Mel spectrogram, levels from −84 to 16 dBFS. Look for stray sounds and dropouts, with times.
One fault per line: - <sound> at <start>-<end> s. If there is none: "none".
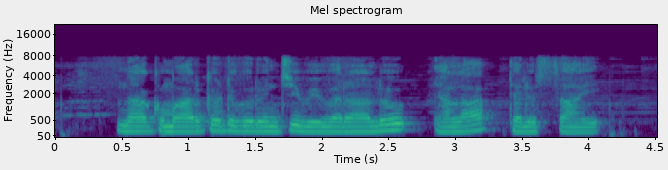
none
